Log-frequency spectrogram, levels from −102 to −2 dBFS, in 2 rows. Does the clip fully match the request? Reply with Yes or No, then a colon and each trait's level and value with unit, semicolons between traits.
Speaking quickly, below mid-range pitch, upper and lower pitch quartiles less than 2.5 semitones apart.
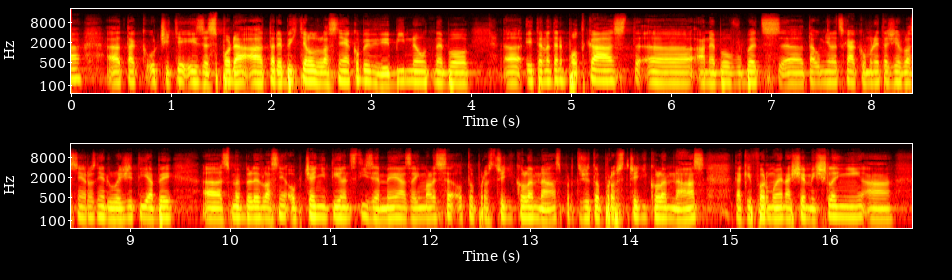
Yes: fast, 210 wpm; low, 130 Hz; narrow, 1.3 semitones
